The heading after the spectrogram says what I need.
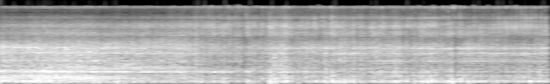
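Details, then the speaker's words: Scooter CVT after replacing worn pulley shaft and bearing, brass bushing reused: engine revs and pulls away with steady drone, initial take-off now smooth with no juddering or grinding. "nah dan setelah saya tes Alhamdulillah hasilnya untuk tarikan awal itu sudah halus enggak suara grejek-grejek lagi karena aspulinnya udah baru bearingnya udah baru"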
